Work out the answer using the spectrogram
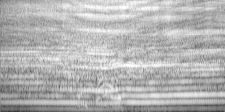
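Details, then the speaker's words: Glow-fuel RC model plane engine screaming steadily at high rpm with a hollow, echoing edge to the note after a glow plug change; the muffler had worked loose. "it's making a funny sound it is isn't it got like a little Echo to it or something"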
